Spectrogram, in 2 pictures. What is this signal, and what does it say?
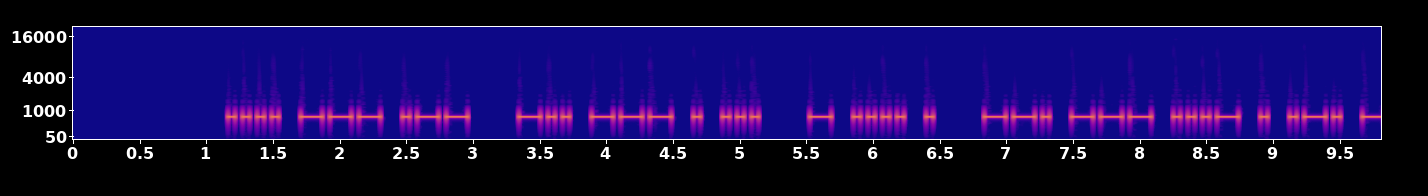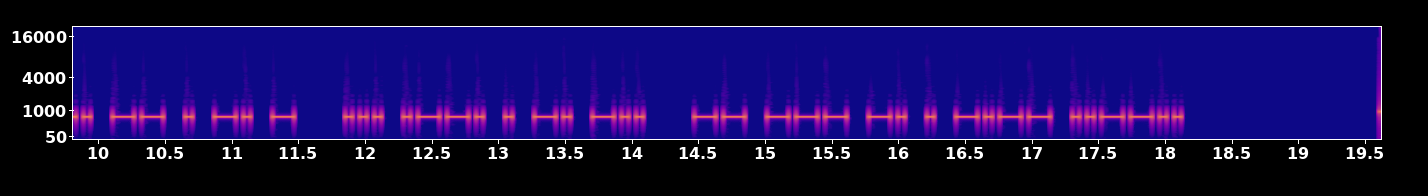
Morse code, heard as a keyed tone, about 22 wpm, 700 Hz. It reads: HOW DOES THE GOVERNMENT SPEND MONEY?
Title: Sentences from Top 1000 Words - Review Part 5 - 22wpm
